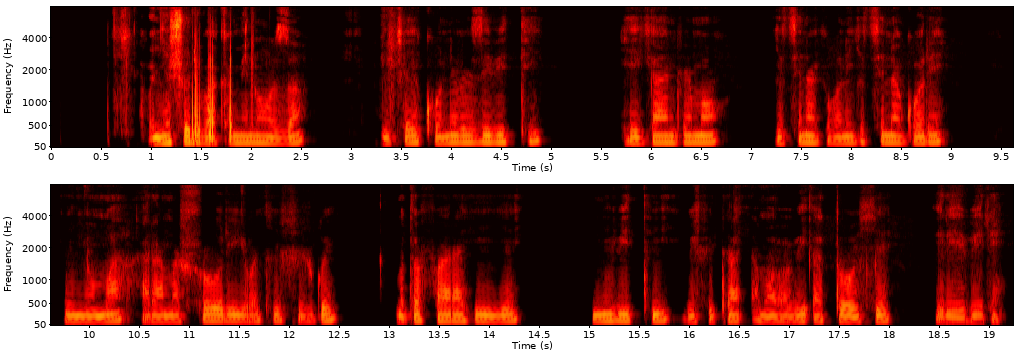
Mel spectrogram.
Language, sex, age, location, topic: Kinyarwanda, male, 18-24, Nyagatare, education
